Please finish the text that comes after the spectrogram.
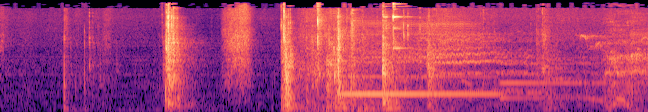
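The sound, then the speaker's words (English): A few sharp mechanical clicks and a thunk as a locked door is unlocked, then the door swings open with a faint rising squeak and rustling movement, with no voices. “Why is the door locked”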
